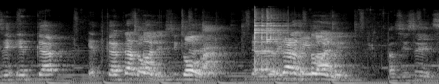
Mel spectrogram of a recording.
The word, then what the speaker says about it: Tolle: Edgar Tolle. Así se pronuncia.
